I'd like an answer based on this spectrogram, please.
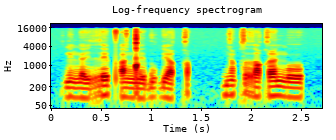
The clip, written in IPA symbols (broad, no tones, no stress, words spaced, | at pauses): ɠẽŋɛi̯re pʼaŋ͡ǃɪ ɓuɠeq | ɡĩq raqi ŋʊ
